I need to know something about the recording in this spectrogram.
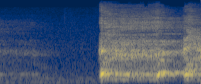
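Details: After a quiet moment, an adult with cystic fibrosis gives one harsh, forceful cough that runs into a second short burst: chronic cough in cystic fibrosis.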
